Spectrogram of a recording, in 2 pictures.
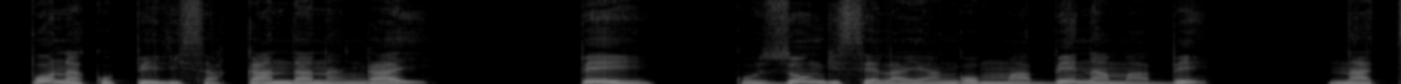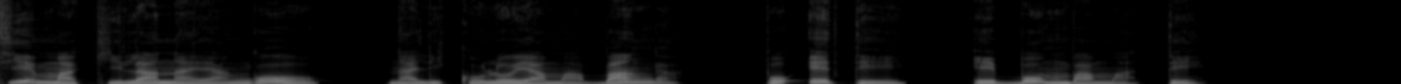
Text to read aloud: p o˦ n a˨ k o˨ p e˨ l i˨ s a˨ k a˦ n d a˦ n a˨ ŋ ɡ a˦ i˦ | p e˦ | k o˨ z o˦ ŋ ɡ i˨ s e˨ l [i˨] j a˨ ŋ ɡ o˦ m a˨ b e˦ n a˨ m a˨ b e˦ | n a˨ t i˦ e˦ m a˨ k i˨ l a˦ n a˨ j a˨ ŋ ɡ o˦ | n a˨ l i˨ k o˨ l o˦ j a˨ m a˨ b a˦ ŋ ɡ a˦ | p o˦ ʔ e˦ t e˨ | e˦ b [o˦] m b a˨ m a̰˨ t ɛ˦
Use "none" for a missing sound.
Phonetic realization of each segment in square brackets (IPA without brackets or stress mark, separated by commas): a˨, o˦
